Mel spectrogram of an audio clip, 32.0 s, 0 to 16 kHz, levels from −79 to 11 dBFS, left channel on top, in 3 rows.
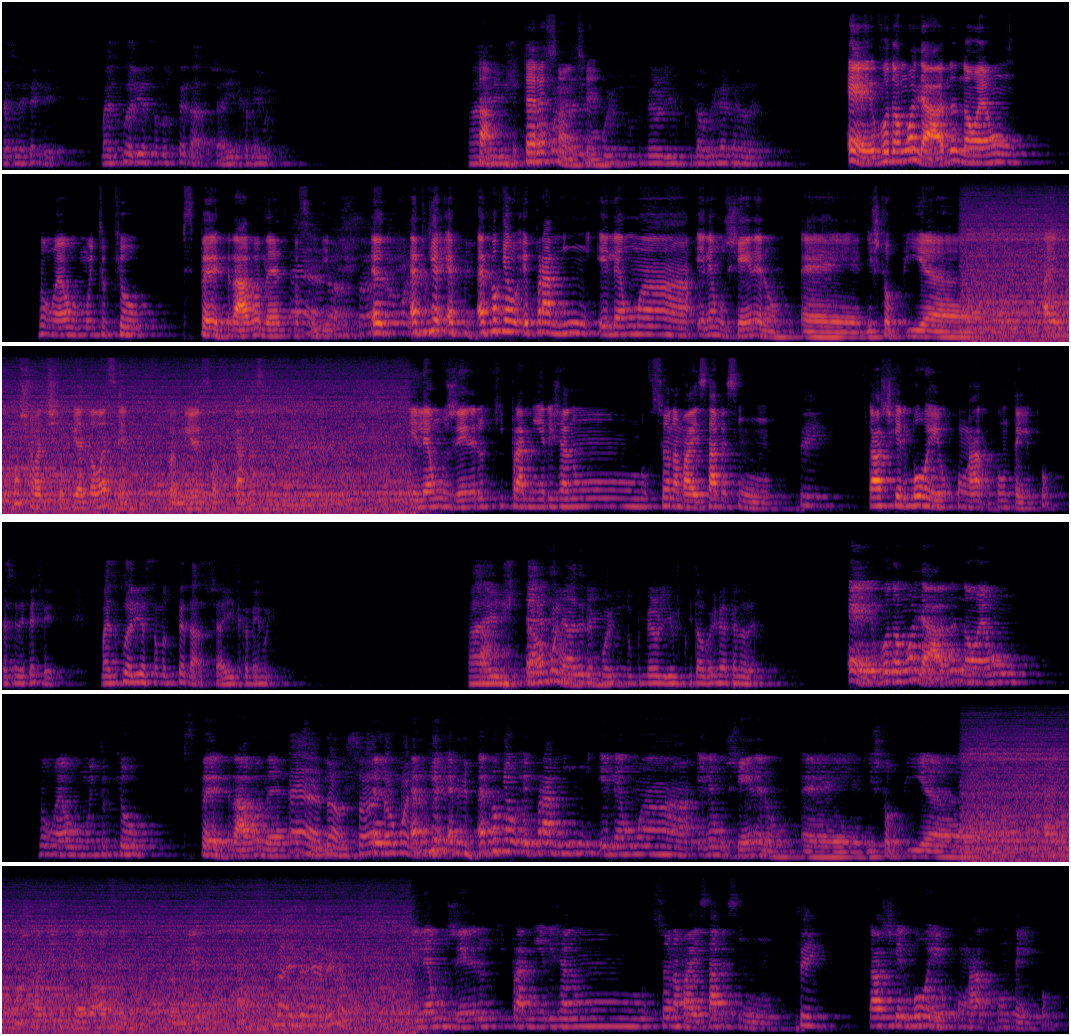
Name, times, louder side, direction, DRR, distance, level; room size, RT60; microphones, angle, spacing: voice 1, 0.0-2.7 4.7-7.6 13.5-15.4 23.9-24.9 29.3-29.6, right 5 dB, 55° right, 0.3 m, -36 dB
voice 2, 4.8-6.0 8.4-10.2 11.0-12.1 12.7-14.0 14.4-20.6 21.1-22.7 23.0-24.1 25.4-29.0 30.0-31.8, left 6 dB, 80° left, 0.4 m, -29 dB
sound 1, 20.2-25.4, left 1 dB, 25° left, 0.7 m, -32 dB
5.6 x 2.6 x 3.6 m
head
